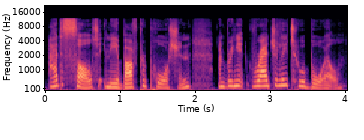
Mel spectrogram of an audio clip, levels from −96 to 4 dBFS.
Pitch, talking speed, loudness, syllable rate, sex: 195 Hz, 195 wpm, -20 LUFS, 5.3 syllables/s, female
